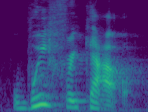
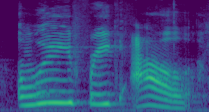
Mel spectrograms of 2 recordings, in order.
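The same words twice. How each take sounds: First: Said in the usual way. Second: Higher, slow and drawn out; slow emphatic repeat. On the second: Shown as a demonstration. Repeating it to the audience, slow and emphatic. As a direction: stretch it out to make the point.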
